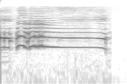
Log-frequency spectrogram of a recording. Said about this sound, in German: Darum geht es nämlich. Es geht um Hähne.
